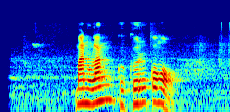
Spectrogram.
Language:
Javanese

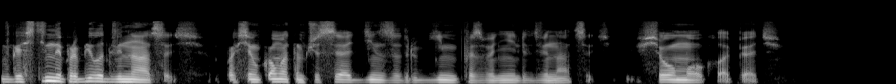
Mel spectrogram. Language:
Russian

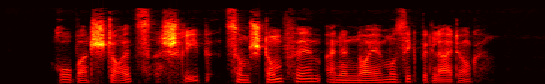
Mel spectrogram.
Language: German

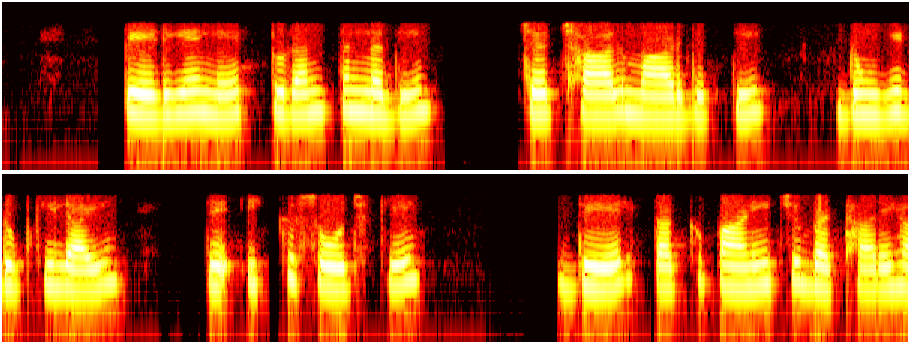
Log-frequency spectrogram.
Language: Punjabi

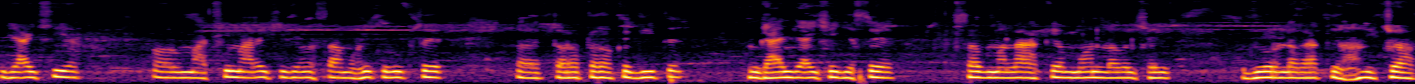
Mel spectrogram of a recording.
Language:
Maithili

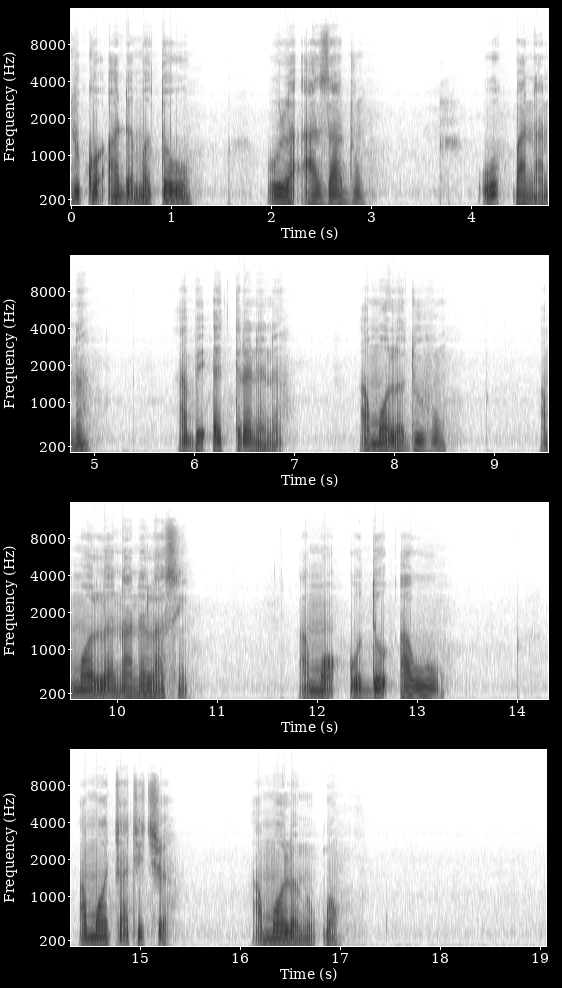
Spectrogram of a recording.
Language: Ewe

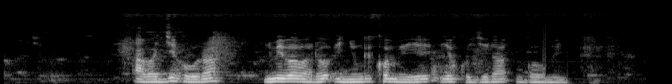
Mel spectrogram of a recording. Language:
Kinyarwanda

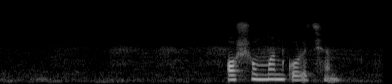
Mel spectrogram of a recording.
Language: Bangla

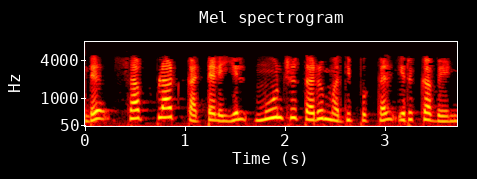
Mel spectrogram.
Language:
Tamil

